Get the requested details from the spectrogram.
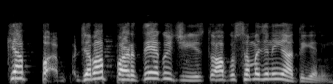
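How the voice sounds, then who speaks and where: Man, debate host on a live stream; high-pitched, insistent and argumentative, dry close audio. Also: lively intonation, a bit bright, dry recording, dull audio.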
